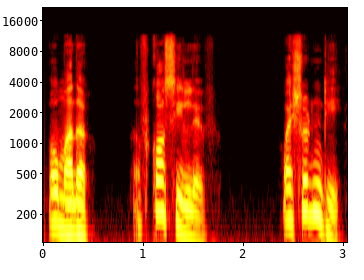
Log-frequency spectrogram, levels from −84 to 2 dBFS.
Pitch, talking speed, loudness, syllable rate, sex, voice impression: 150 Hz, 180 wpm, -17 LUFS, 6.0 syllables/s, male, masculine, adult-like, tensed, clear, slightly halting, slightly intellectual, sincere, calm, friendly, reassuring, kind, modest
